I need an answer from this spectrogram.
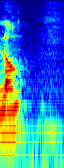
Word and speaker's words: Ain: premier département qui s'appelle l'Ain. Non, pas de bol, homonyme, parce que ça s'écrit pas UN mais AIN.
